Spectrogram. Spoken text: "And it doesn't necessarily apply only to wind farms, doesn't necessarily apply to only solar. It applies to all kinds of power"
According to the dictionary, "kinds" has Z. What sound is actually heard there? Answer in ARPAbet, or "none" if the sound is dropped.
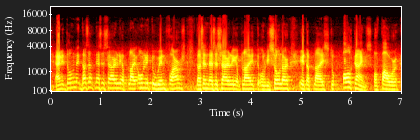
S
